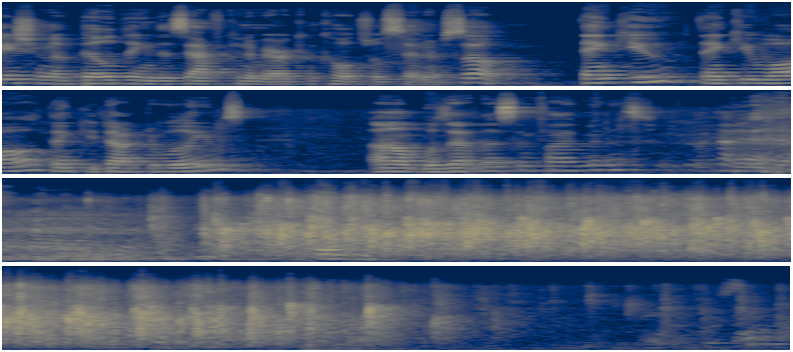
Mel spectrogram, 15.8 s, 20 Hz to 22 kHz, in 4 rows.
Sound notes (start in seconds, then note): 8.0 audience clapping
